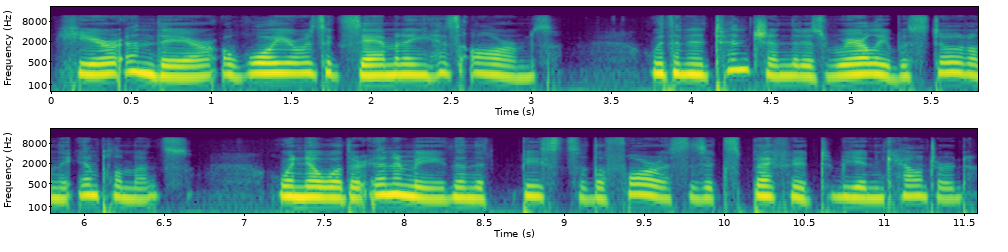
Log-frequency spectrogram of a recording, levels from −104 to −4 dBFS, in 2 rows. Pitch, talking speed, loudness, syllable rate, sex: 200 Hz, 175 wpm, -15 LUFS, 5.6 syllables/s, female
